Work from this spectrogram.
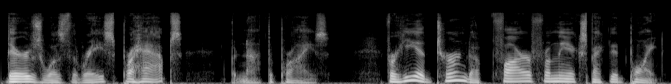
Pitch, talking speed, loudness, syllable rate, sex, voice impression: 115 Hz, 170 wpm, -18 LUFS, 4.4 syllables/s, male, very masculine, very adult-like, cool, slightly intellectual, sincere, calm, slightly wild, slightly sweet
